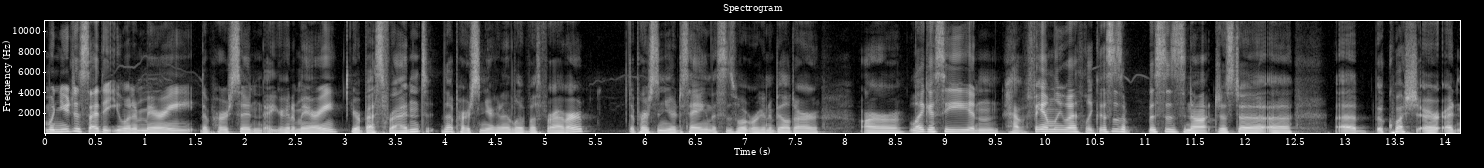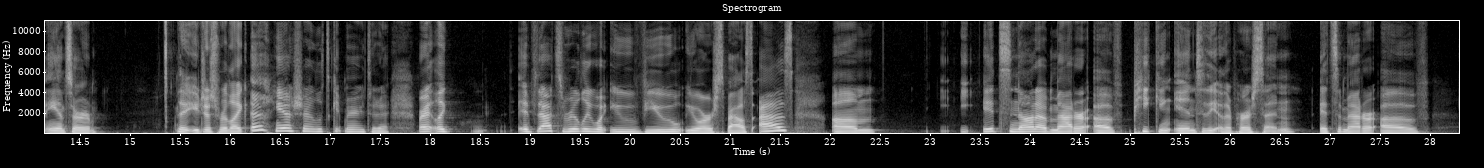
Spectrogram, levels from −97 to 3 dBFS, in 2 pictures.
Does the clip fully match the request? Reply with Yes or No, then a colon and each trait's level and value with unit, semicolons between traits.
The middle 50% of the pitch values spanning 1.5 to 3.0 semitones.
No: average, 5.1 semitones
